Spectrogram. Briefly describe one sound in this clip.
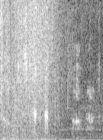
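Shattering crystals explode.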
